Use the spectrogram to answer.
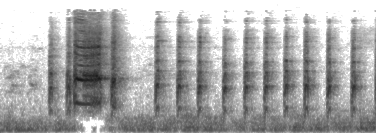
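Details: Red junglefowl hen in the wild, calling for a male: a single strident rasping squawk followed by a regular series of about ten crisp clucks, spaced roughly a fifth of a second apart.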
